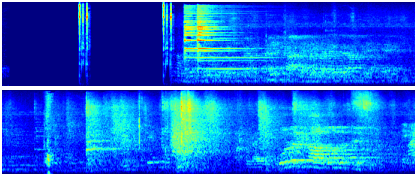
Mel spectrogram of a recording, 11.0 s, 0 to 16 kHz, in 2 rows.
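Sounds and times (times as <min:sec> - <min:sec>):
bell chime ringing: 0:02.4 - 0:03.8
brief swish: 0:06.0 - 0:06.2.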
